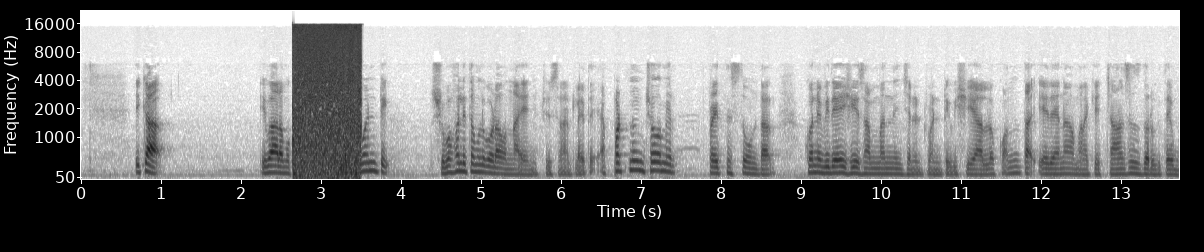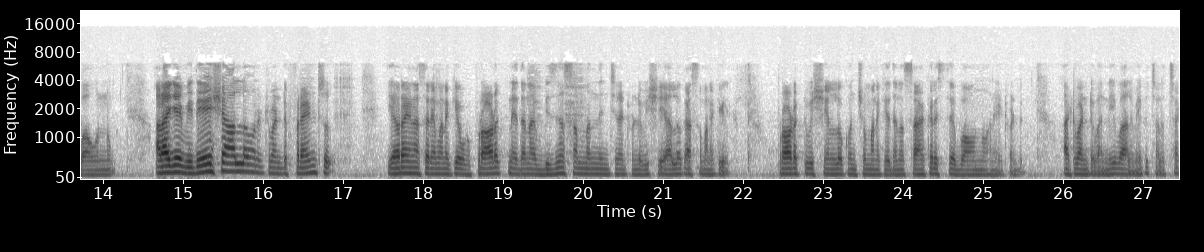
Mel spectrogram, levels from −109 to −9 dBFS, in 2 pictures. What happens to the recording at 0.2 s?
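Nothing goes wrong at 0.2 s; the audio plays through that moment intact, with no dropout, click or distortion.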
